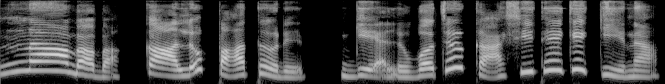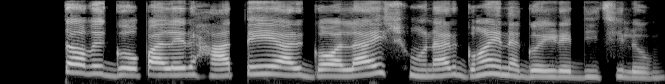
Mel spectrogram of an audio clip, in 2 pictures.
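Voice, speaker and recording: In a put-on character voice, a woman speaks shrill and high at a very slow pace, with very wide pitch swings and very even loudness. The recording is very clean, dry and close, with no echo and a silent background. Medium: read story. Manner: rustic dialect, emotional and bossy.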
